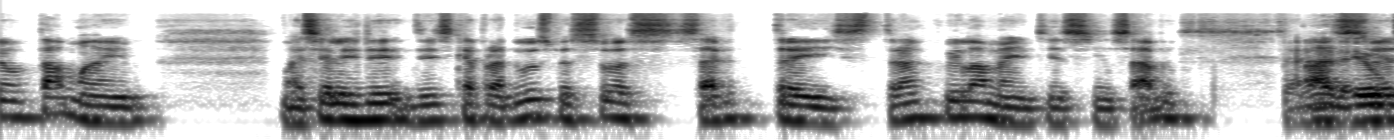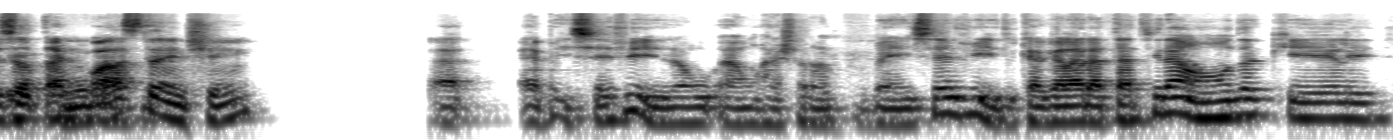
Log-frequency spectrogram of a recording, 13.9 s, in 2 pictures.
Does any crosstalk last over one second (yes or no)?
yes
